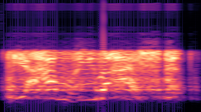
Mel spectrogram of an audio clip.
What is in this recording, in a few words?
japanese; first wave; War Thunder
